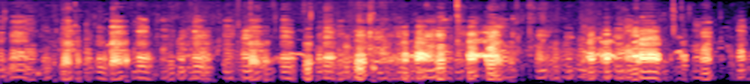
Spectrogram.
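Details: A flock of ducks at a creek quacking continuously, harsh nasal calls overlapping in a busy chorus with irregular rhythm and no pauses.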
